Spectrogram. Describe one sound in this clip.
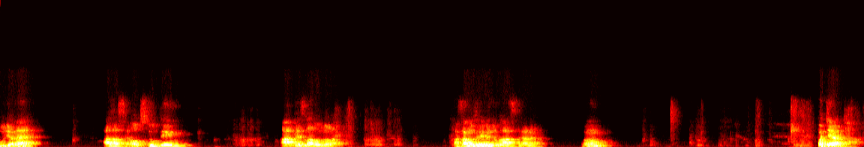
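A man speaks calmly through a close microphone, giving instructions in short phrases.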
